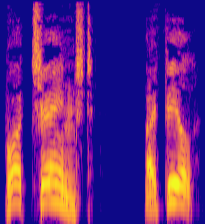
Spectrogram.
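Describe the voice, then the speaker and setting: A man voicing a defiant young male soldier in an audiobook, shouting and pleading into a storm. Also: sits high, expressive, extremely slow, breathy edge, no echo, muffled recording, voice pushed up, full character voice. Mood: desperate.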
